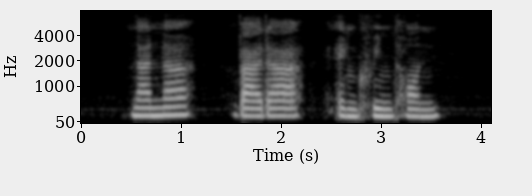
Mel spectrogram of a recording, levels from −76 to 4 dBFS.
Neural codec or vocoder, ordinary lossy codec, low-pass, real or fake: none; AAC, 32 kbps; 7.2 kHz; real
